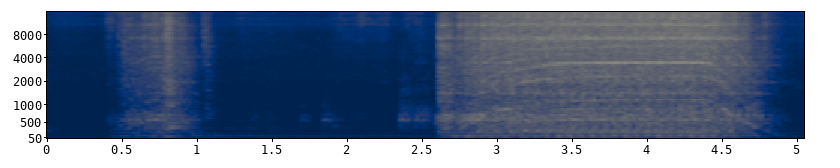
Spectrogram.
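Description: A sewing machine stitches along a dress sleeve toward the cuff, with a short burst of whirring first, a low hum, then a long steady run of fast stitching at close range.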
